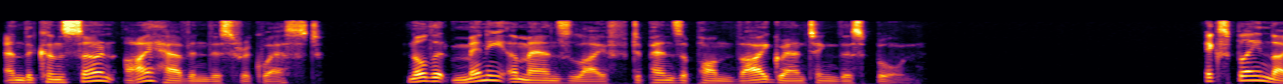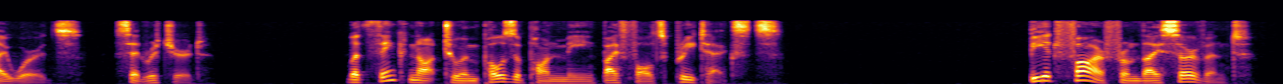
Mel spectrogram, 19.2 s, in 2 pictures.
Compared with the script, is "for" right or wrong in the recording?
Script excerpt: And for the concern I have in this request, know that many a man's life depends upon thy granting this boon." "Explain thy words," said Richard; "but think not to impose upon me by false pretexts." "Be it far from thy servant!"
wrong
